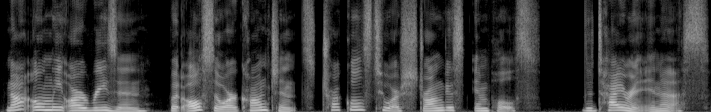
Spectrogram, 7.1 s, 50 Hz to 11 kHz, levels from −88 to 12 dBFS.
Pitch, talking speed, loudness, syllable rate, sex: 230 Hz, 135 wpm, -18 LUFS, 4.3 syllables/s, female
